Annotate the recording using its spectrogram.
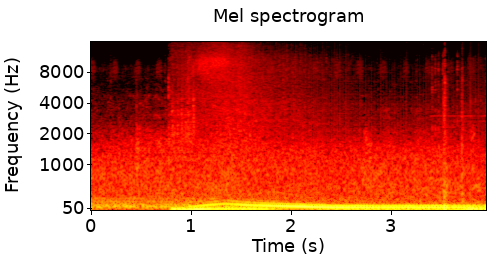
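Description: A car engine starts and idles with a low steady rumble.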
